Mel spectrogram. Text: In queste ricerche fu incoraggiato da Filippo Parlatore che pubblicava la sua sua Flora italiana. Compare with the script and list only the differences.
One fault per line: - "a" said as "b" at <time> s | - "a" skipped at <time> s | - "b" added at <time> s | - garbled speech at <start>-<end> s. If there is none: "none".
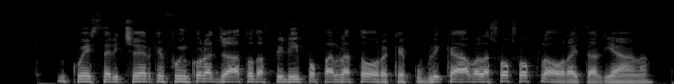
none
